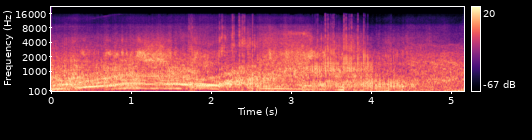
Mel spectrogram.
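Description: A car engine revving hard on a drag-strip launch, its pitch climbing and falling back through gear changes as it accelerates away.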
